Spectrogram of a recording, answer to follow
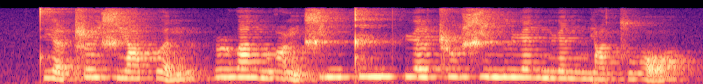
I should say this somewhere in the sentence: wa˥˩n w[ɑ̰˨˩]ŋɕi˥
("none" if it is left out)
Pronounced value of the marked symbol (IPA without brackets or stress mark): ɑ̰˨˩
